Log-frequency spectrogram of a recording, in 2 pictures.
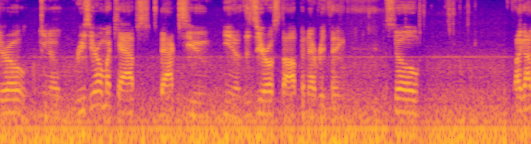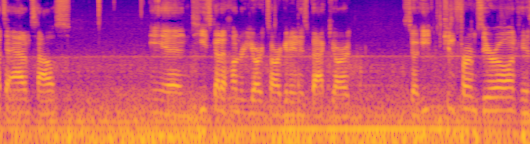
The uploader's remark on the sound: Road Trip Conversation. Caution* Heavy Road Noise Ahead. I apologize upfront for the road noise, I did my best to remove it in post, but the recorder was too good capturing it.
